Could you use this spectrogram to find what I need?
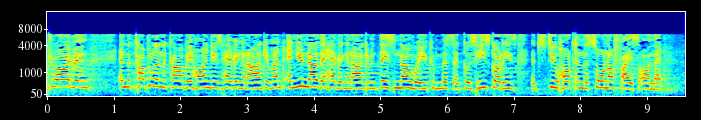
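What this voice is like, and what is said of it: South African accent, slightly Australian. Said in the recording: “I don't know if you recognize the accent there. There was a little bit of ... Australian ... She's from Benoni.”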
